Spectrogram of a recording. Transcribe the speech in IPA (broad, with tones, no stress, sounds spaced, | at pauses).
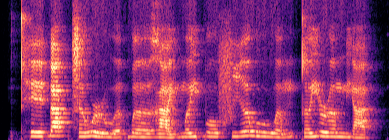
t̪ʰ e˧ ɗ a˦˥ k̚ s ə˧˥ w ɹ u˨˩˨ ə̯ ɓ əː˨˩ ɣ a˨˩˨ j m ə˧˥ j ɓ o˧ f i˧˥ ə̯ w u˧ w ə˨˩˦ m t̪ ə˧˥ j ɹ ə˧ m j a˨˩ t̚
